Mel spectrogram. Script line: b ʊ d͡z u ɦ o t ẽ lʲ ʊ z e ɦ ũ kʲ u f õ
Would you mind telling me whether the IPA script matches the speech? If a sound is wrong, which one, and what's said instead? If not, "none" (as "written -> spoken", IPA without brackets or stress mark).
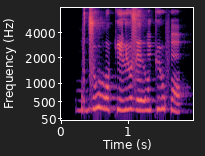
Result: t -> kʲ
